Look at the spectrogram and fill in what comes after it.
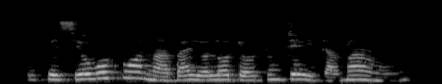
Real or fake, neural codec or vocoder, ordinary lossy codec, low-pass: real; none; none; none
